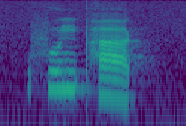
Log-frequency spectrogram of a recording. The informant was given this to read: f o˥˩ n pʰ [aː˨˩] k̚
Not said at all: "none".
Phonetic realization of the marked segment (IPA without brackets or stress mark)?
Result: aː˨˩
